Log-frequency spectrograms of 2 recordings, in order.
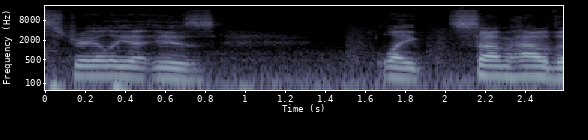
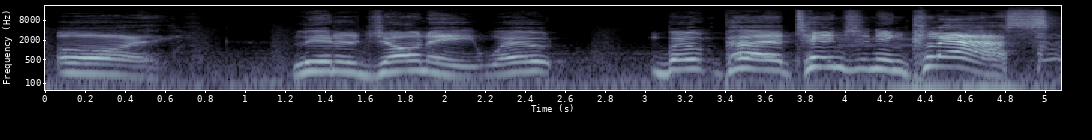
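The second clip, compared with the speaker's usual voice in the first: loud, higher, slow Aussie Karen yell; rough Australian Karen; 6 semitones higher, 6 dB louder, slower than usual. Retold or imitated. Australian Karen complaining about Johnny, loud Aussie bark. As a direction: bark it like a gravel-pit Australian mum. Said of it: "sound like they work in a gravel pit".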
